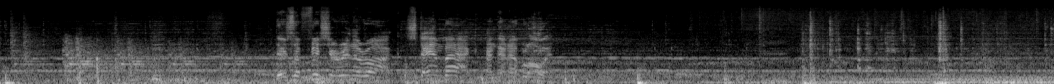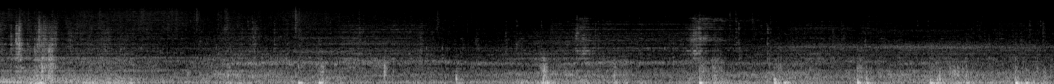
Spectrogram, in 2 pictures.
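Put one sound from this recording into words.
A small underwater vehicle's motor hums steadily.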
